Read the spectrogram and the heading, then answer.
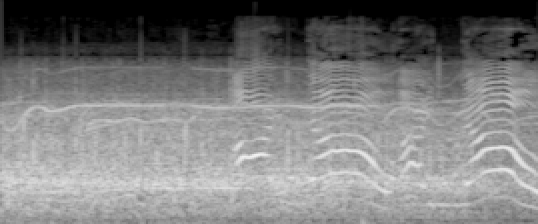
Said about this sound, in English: I know this applause is tacky, but I love it. If it's tacky, I usually love it anyway.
